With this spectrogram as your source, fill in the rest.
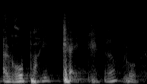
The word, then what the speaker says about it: AgroParisTech: d'un gros paristech finale d'ailleurs on dit agroparistech veut pas se tromper dans la prononciation qui est des mesures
